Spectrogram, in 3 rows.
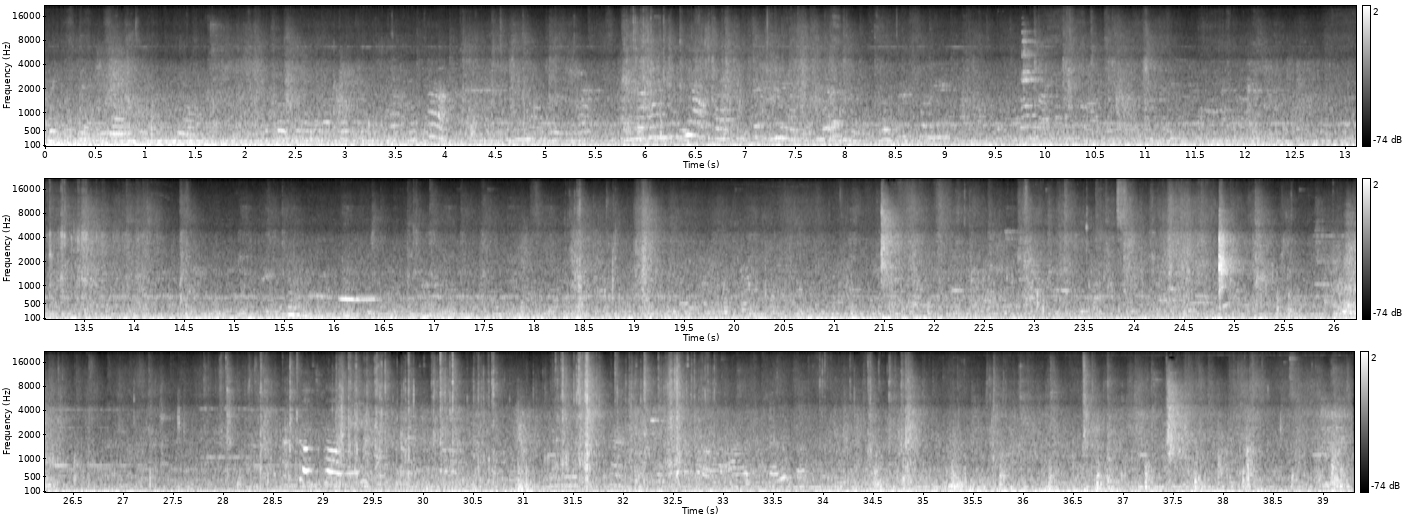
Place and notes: (binaural recording) walking around grocery store and the shopping mall. passing by refrigerator, escalators, hairdressers, restaurants, laundry. roland r-07 + luhd PM-01 bins)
